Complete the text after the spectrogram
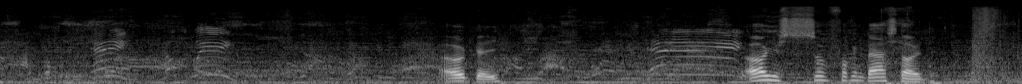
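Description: A boy cries out for help.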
